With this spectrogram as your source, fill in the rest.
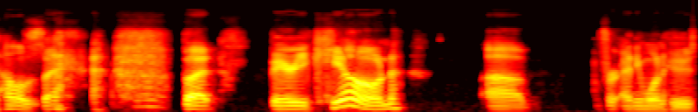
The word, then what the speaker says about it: Keoghan: So Barry Kagan, Barry Coogan. My wife, who's Irish, is like, oh, it's Barry Keoghan.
